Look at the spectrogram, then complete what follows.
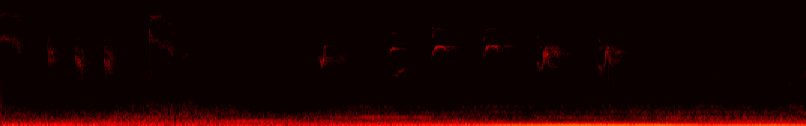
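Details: California Thrasher, unseen, singing in Monrovia's Hillside Wilderness Preserve on a hike: a varied, mockingbird-like string of short chirps, whistles and slurred notes, several per second, over heavy low wind and handling noise.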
